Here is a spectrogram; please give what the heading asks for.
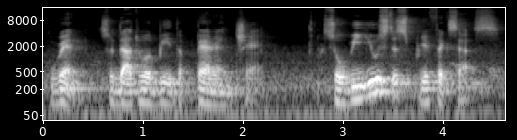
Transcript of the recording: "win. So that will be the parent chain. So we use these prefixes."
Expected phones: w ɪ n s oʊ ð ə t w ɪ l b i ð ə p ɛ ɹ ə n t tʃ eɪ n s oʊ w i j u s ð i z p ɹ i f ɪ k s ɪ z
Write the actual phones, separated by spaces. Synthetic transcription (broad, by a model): w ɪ n s oʊ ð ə t w ɪ l b i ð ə p ɛ ɹ ə n t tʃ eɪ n s oʊ w i j u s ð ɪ s p ɹ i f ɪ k s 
